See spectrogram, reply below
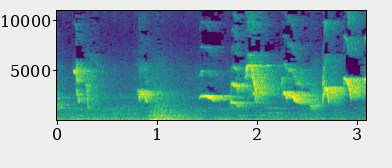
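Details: Bahian Chopi blackbird singing without stopping, short harsh squawks and bright whistled notes in an irregular fast sequence, one dull thump near the start, low steady hum behind.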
